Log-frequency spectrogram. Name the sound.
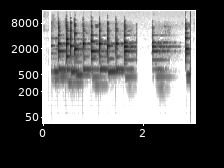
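phone ringtone, mother-in-law calling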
